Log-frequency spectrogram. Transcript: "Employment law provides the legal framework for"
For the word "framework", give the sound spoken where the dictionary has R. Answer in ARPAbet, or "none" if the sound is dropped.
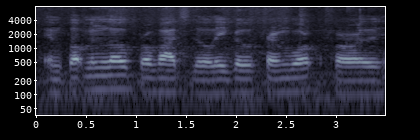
R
